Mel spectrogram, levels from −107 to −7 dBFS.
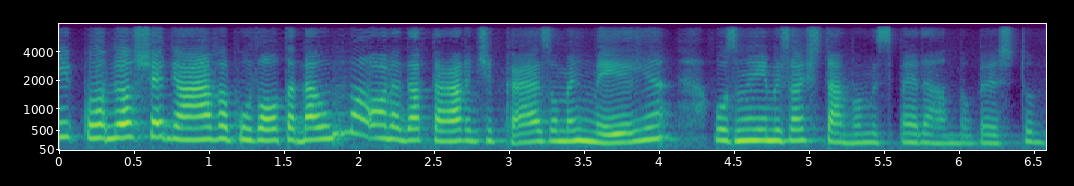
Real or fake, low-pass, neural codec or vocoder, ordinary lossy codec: fake; 7.2 kHz; codec, 16 kHz, 0.5 kbps, FunCodec, trained on Chinese and English, 25 frames a second; none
